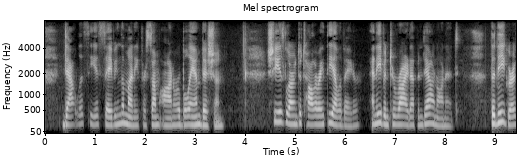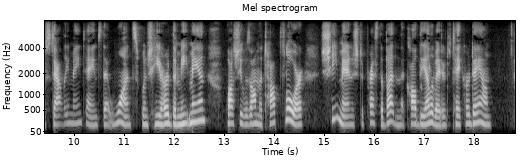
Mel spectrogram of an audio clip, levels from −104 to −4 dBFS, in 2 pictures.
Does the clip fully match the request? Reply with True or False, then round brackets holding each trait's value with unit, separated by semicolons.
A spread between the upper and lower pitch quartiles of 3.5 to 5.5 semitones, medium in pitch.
False (2.8 semitones; 180 Hz)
